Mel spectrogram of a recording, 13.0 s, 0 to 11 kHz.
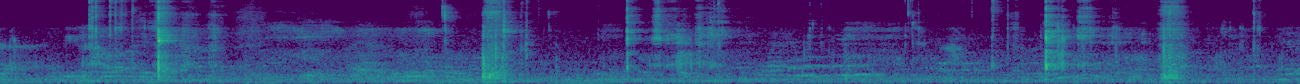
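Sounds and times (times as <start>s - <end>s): cutlery clicking against a plate: 0.9s - 1.8s, 9.9s - 11.0s.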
